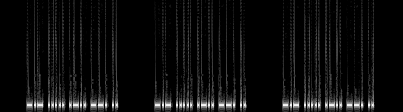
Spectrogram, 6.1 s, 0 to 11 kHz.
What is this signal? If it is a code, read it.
Morse code, heard as a keyed tone, about 46 wpm, 700 Hz. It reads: K5LGI K5LGI K5LGI
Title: USA Call Signs - 5 Characters - Repeated 3x - 45wpm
